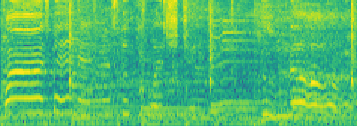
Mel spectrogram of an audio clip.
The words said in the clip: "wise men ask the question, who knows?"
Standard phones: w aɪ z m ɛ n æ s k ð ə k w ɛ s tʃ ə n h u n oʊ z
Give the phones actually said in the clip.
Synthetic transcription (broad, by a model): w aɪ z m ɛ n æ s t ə k w ɛ s tʃ ə n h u n oʊ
